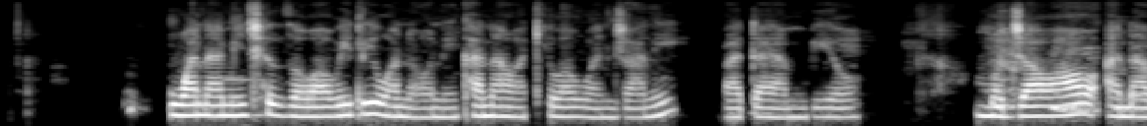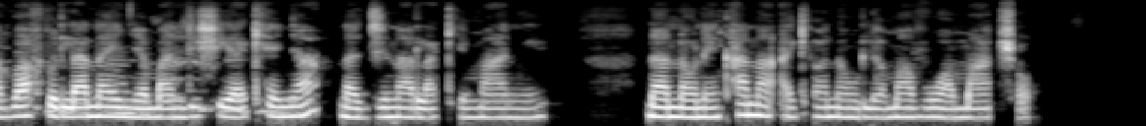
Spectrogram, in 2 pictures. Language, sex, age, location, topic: Swahili, female, 18-24, Kisii, education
